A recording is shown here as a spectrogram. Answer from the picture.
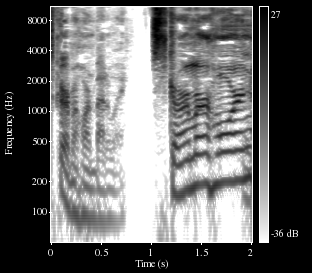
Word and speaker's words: Schermerhorn: Musica or the Schermerhorn that I can never pronounce or whatnot. Schermerhorn, by the way. It's Schermerhorn, by the way.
